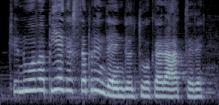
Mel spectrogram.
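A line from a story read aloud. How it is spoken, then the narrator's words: Astonished woman exclaiming. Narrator (Italian): esclamò la signora Linton esterrefatta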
